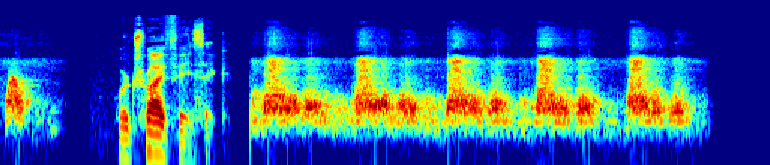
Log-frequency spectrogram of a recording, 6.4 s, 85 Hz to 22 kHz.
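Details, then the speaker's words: Ankle-brachial index measurement for peripheral arterial disease, with a cuff above the ankle and the Doppler probe over the dorsalis pedis artery: rhythmic whooshing pulses at about 80 a minute; arterial Doppler signal. "if no pulse is felt you should obtain an arterial doppler signal which can be monophasic"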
